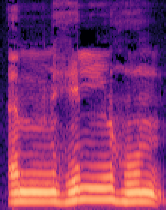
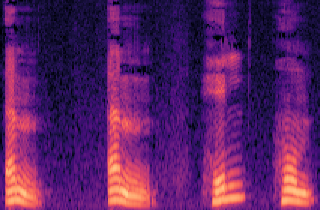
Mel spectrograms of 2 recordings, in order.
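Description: First: امهلهم drawn out very slowly, holding each m and l; held sukun letters. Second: ام، هل، هم as separate syllables with clear pauses. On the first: Teacher shows learners a sakin word: امهلهم stretched slowly. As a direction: recite امهلهم slowly as one word, lingering on the closed consonants. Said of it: "این کلمه رو دقت کنید". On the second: Teacher demonstrates simple reading to learners: ام، هل، هم in separate pieces. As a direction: break the word into closed syllables, one at a time. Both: Shown as a demonstration.

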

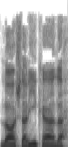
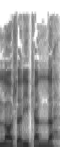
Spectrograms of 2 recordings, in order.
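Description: First: له said with a single light lam; careful correct recitation; correct pronunciation. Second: له pressed with a hard doubled lam; wrong doubled lam. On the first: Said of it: "پس تلفظ درستش". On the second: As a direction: push the double l in له. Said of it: "اینم طبیعتاً غلطه". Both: Shown as a demonstration.

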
